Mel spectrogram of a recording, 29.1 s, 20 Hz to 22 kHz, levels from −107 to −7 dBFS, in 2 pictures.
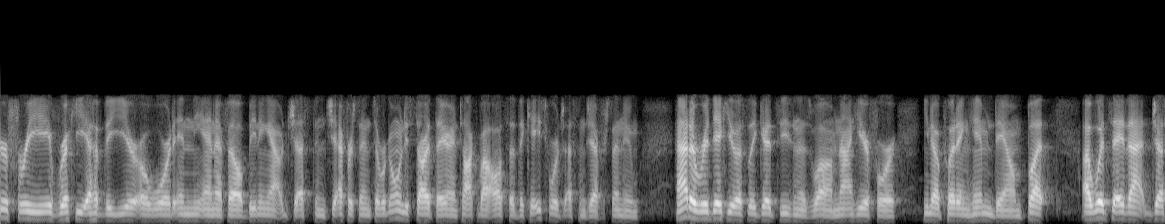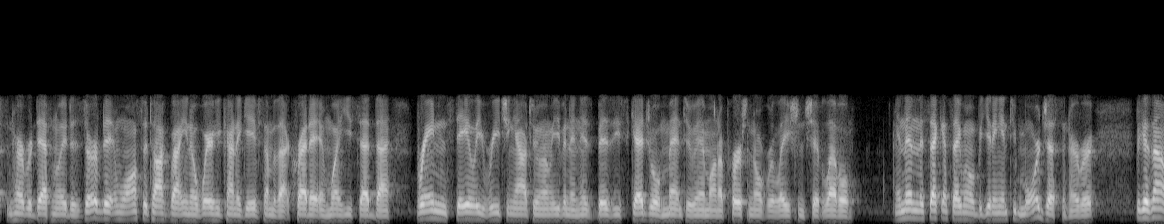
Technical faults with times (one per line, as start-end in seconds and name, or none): none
